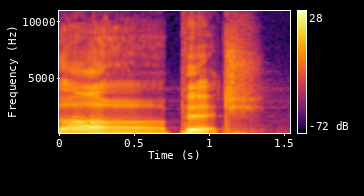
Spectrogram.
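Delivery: sports announcer call, long sound held and drawn out. Imitating a baseball announcer before a pitch: John Sterling call, holding the word THE. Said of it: "That's exactly what he does".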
